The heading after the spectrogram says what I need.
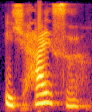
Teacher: le H allemand est un H dit aspiré, même si lorsque vous le prononcez, vous aurez plutôt l'impression de soupirer.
